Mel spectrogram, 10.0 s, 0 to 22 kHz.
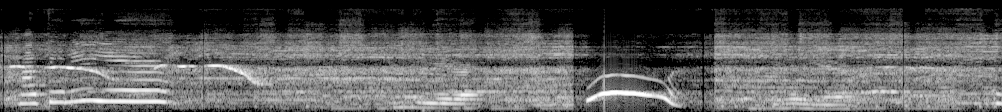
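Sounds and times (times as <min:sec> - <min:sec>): music from television: 0:00.0 - 0:10.0.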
